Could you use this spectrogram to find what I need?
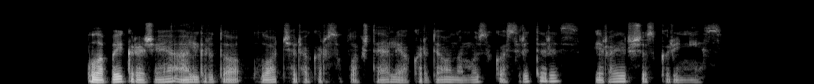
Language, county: Lithuanian, Šiauliai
